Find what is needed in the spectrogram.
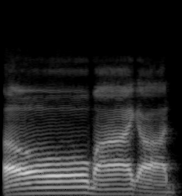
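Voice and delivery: long, drawn-out, loud exclamation; stunned disbelief. Real, not acted. Breaker reacting to a huge card hit, stunned. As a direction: stretch it out in real astonishment.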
